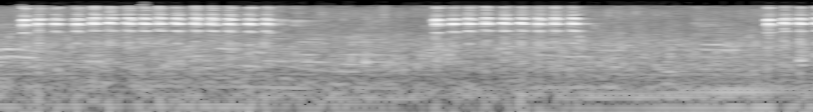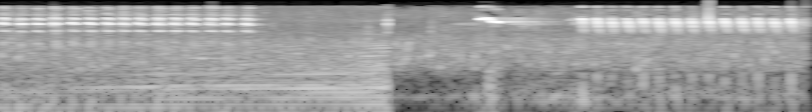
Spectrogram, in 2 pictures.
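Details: Sunbird singing, recorded to teach caged birds: bursts of rapid, high, evenly pulsed trills separated by short gaps, one quick slurred whistle, then a final dense buzzy trill.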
